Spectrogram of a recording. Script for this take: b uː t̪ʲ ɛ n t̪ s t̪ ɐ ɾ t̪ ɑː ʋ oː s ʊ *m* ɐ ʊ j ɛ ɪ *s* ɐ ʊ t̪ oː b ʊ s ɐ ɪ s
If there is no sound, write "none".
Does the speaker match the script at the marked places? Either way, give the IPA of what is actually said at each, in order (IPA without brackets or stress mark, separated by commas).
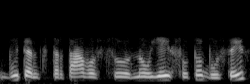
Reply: n, s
